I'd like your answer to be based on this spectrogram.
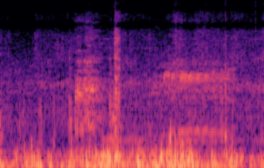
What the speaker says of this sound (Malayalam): അപ്പൊ ഇതാ ചെമ്മരി ആടുകള്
